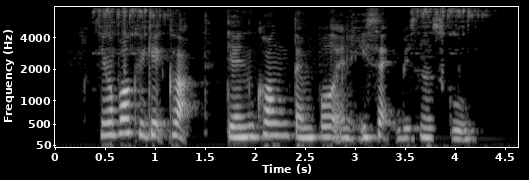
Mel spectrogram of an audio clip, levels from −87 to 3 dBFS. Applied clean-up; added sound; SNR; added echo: classical method spectral subtraction.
